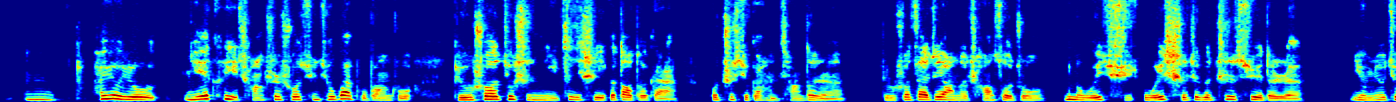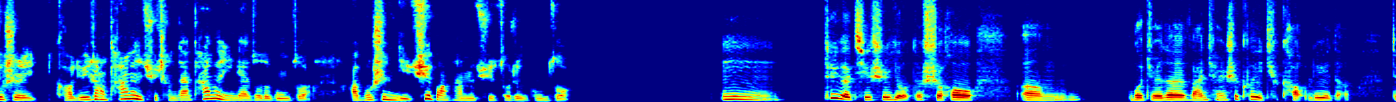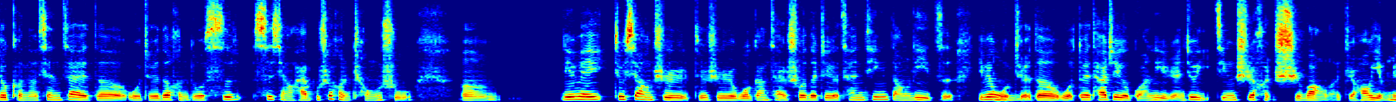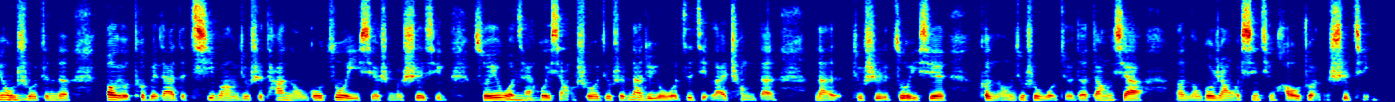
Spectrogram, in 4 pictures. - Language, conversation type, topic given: Chinese, advice, 我怎样才能更好地控制冲动和情绪反应？
- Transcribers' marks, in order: tapping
